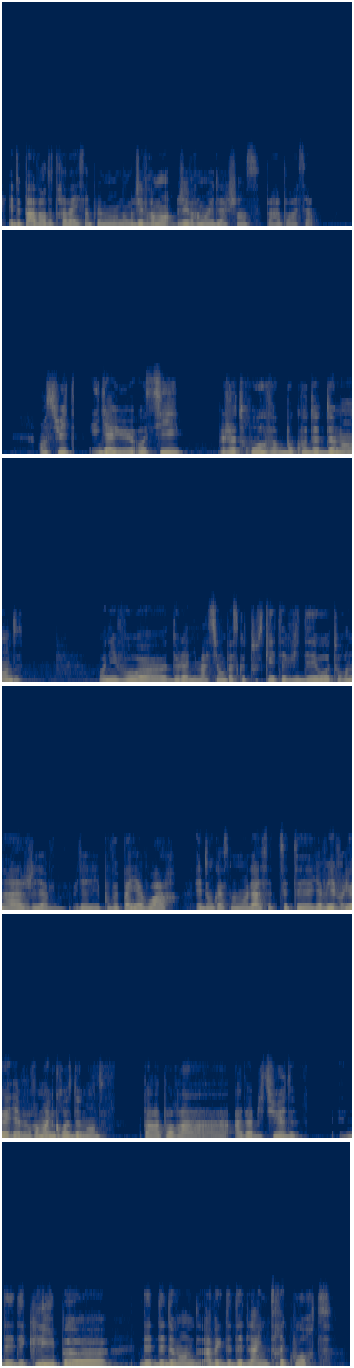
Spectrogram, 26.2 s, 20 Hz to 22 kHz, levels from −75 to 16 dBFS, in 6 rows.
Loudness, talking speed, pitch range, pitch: -28 LUFS, 185 wpm, 190-215 Hz, 200 Hz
